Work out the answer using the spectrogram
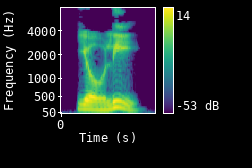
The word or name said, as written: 有利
